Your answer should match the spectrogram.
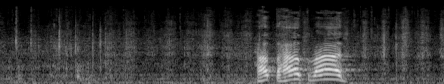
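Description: Faint scraping and light clicks of a utensil working through cooked penne in a stainless steel pot, then a loud, drawn-out vocal sound from a person about two and a half seconds in.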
